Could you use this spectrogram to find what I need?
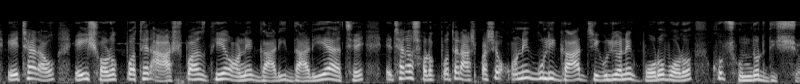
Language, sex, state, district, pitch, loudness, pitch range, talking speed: Bengali, female, West Bengal, North 24 Parganas, 225 Hz, -14 LUFS, 200-245 Hz, 180 wpm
